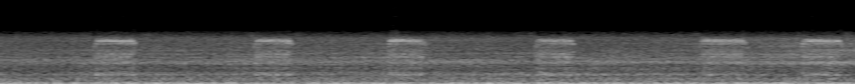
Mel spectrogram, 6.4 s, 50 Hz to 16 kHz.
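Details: Nesting owls bonding and regifting in the early morning of December 29, 2014; six faint, breathy raspy calls about a second apart, over a loud steady low-pitched hum.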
